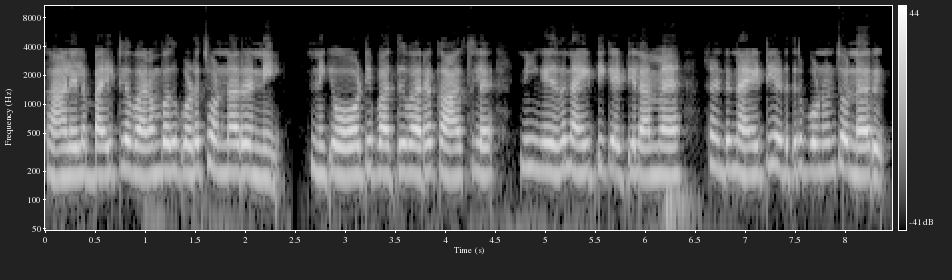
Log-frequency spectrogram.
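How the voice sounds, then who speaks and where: A performer doing a flat, worried cartoon coworker. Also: mid-range voice, normal speed, close to an everyday voice. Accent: Tirunelveli Tamil. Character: worried young male coworker. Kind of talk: cartoon voice acting. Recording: dull lo-fi sound.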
